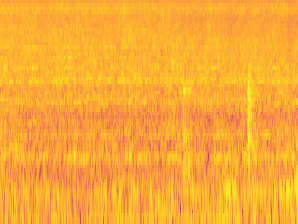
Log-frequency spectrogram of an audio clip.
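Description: Garlic fries in a pan with onions for a Nepali-style chicken curry, giving a soft, even sizzle with faint scraping as it is stirred, fairly quiet and continuous.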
